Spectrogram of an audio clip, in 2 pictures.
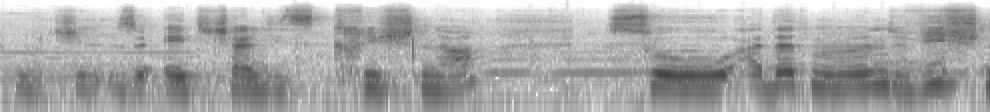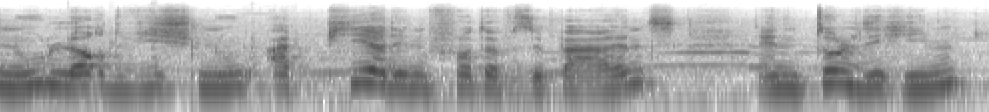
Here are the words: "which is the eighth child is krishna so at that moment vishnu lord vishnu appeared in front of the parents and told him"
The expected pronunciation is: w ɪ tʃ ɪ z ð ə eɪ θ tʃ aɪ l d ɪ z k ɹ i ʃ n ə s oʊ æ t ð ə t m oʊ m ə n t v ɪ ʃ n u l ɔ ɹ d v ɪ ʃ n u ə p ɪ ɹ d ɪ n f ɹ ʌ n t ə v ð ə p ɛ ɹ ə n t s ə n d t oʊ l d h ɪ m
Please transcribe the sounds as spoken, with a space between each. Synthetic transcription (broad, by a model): w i tʃ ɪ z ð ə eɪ t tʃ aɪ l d ɪ z k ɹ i ʃ n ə s oʊ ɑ t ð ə t m oʊ m ə n t v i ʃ n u l ɔ ɹ d v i ʃ n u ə p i ɹ d ɪ n f ɹ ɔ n t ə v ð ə p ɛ ɹ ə n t ə n t oʊ l d h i m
